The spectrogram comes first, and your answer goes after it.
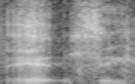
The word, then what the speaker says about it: Etsy: Etsy? That's how Jaws says it. Etsy.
